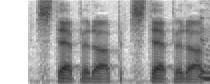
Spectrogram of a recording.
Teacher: The T in it becomes a flap T sounding more like a soft D sound. D. It sounds more like step it up it up it up instead of it up.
